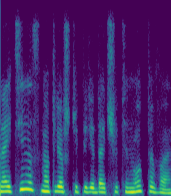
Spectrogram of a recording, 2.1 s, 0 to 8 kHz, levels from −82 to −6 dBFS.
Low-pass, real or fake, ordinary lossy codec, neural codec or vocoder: 7.2 kHz; fake; Opus, 32 kbps; codec, 44.1 kHz, 2.6 kbps, SNAC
